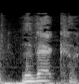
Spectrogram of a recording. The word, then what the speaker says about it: Vivek: Vivek. – Okay, I didn't get it right on either cake. – One, did I? – It rhymes with cake.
